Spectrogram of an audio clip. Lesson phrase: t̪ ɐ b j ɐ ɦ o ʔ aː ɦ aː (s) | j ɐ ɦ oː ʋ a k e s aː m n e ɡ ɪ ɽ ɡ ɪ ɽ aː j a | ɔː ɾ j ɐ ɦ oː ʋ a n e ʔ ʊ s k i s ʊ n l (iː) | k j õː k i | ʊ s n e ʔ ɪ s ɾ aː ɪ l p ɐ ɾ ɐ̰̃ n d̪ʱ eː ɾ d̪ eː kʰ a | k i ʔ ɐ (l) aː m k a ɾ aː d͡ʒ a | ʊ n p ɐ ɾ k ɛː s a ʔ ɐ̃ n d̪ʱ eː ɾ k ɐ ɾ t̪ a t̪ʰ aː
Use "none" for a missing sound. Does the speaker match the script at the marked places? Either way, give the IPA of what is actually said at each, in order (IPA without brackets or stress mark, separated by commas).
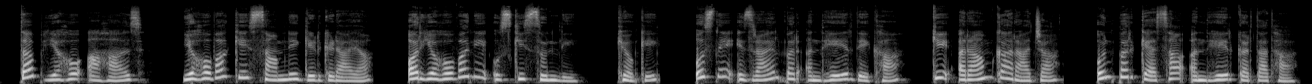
z, iː, ɾ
